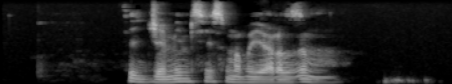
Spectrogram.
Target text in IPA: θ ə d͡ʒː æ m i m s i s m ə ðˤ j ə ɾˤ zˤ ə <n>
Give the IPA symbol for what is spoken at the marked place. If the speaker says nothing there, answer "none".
m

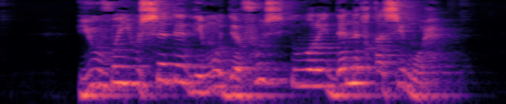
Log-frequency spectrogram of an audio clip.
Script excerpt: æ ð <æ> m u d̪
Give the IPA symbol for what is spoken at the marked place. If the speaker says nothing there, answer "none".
i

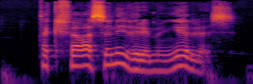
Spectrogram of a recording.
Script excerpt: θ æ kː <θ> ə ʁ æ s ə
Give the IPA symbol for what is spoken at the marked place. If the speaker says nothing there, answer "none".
f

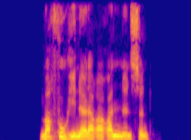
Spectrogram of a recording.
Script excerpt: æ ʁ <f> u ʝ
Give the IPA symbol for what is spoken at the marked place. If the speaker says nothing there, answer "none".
f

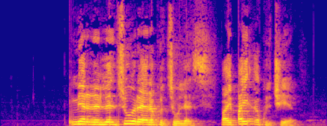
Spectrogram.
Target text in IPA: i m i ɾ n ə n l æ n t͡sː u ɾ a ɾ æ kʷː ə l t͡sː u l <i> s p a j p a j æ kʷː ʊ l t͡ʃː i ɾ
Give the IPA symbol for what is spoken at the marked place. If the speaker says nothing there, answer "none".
æ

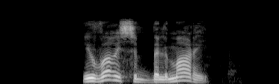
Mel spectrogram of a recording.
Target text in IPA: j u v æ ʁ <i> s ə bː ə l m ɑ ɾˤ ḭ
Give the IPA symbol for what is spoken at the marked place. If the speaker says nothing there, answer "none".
i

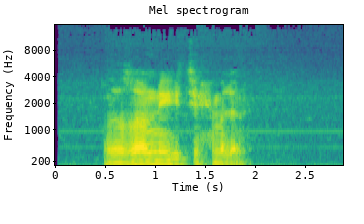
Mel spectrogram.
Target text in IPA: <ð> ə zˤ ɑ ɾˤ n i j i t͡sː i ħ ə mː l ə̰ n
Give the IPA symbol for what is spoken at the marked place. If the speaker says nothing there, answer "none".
ð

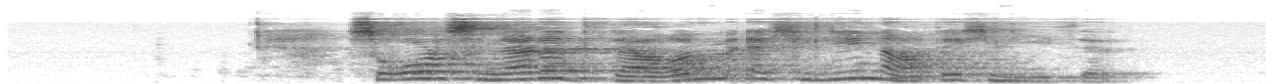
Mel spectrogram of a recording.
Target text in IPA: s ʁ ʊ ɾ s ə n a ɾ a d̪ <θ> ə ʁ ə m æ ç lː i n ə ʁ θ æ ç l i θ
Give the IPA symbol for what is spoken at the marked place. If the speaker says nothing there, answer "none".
θ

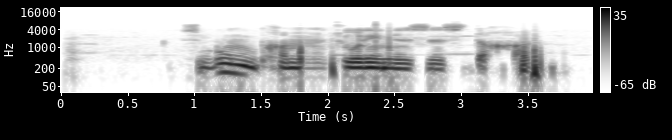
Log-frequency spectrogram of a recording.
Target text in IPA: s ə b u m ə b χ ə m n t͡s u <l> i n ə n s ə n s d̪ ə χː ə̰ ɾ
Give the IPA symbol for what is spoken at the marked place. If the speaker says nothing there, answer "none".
ɾ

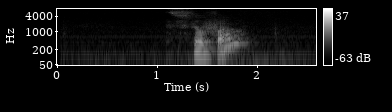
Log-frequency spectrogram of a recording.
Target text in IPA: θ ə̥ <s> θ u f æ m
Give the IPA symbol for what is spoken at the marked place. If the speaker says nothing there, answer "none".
s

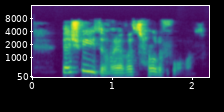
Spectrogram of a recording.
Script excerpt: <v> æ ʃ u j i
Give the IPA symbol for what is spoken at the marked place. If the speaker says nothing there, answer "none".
ð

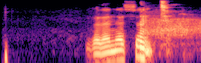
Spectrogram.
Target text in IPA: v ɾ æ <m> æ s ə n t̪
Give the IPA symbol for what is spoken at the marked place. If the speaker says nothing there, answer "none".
n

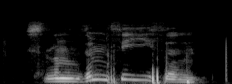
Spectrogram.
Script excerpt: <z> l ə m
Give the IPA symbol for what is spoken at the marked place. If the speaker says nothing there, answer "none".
s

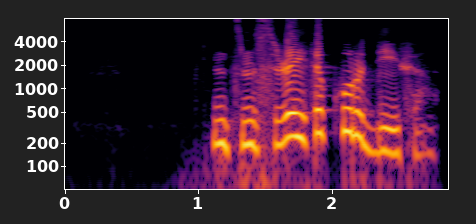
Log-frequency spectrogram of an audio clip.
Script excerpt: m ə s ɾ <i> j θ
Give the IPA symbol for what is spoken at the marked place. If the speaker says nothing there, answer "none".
æ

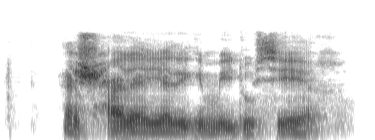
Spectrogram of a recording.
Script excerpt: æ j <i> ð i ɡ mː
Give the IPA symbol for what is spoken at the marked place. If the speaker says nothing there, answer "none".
æ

